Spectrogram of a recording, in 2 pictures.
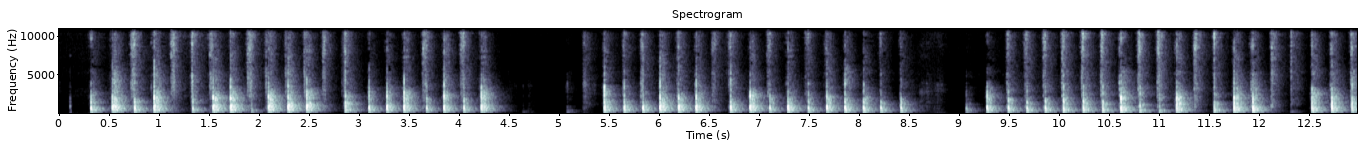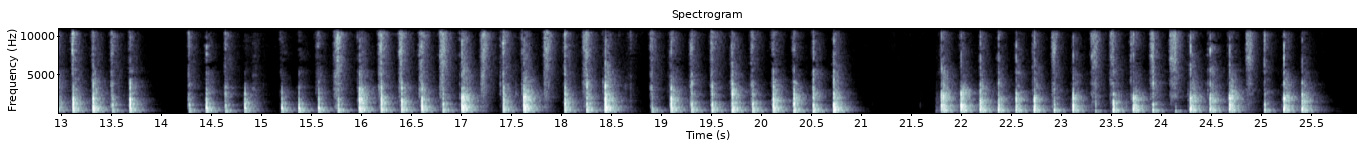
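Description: Kitchen knife slicing red onion on a wooden cutting board: quick, regular taps of the blade striking the board, several a second, in runs of a few seconds with short pauses between them.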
